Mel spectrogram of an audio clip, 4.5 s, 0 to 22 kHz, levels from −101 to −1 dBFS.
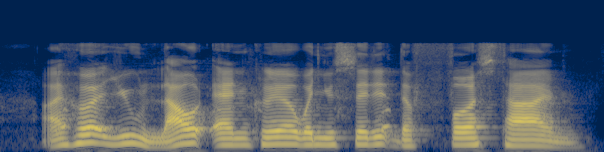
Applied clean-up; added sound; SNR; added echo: neural mask model Resemble Enhance denoiser.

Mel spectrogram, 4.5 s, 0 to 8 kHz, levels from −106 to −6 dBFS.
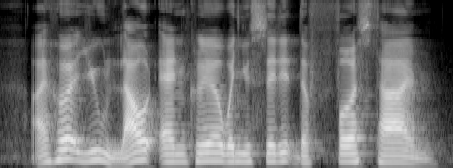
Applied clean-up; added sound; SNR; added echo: none; none; none; none.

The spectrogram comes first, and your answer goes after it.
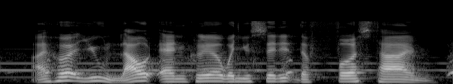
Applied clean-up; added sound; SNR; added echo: none; Wind instrument, woodwind instrument + Bark; 16 dB; none.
